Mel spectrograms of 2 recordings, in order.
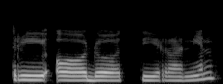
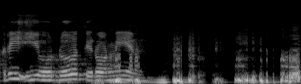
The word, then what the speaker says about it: triiodotironin: Lalu tiroid menghasilkan 3 hormon yang diproduksi dan dilepaskan oleh kelenjar tiroid, yaitu yang pertama ada tiroksin atau T4, triiodotiranin atau T3, dan kalsitonin. Triiodo, bacanya triiodotironin.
